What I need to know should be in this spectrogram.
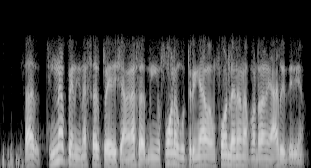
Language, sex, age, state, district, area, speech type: Tamil, male, 18-30, Tamil Nadu, Kallakurichi, rural, conversation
